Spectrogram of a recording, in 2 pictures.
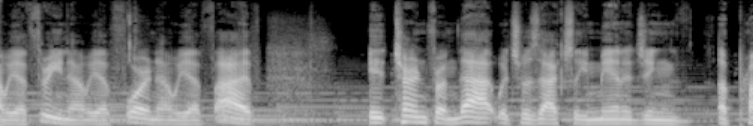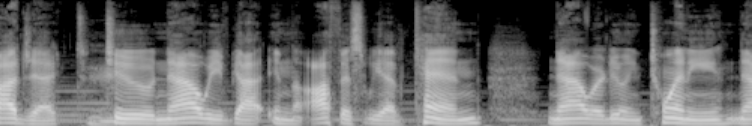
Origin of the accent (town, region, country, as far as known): Oregon, United States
